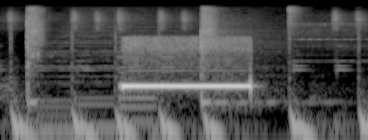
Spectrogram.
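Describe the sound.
A telephone call being placed to a company line late at night: one long, steady mid-pitched ringback tone of about a second, with a few soft low knocks before and after it.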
